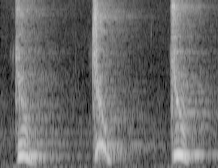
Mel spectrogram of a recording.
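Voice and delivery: high, loud "doo" bursts like a nail gun; short high mouth-made gun pops; imitated nail gun. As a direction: mimic a pneumatic nail gun firing, punched and spaced. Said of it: "you may have heard it, goes".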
